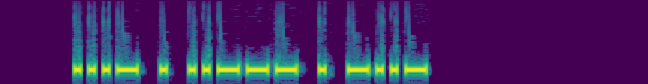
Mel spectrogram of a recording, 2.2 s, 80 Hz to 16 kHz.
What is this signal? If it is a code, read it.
Morse code, heard as a keyed tone, about 50 wpm, 700 Hz. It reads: VE2EX
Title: DXCC-100 Call Signs - 5 Characters - Repeated 2x - 50wpm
